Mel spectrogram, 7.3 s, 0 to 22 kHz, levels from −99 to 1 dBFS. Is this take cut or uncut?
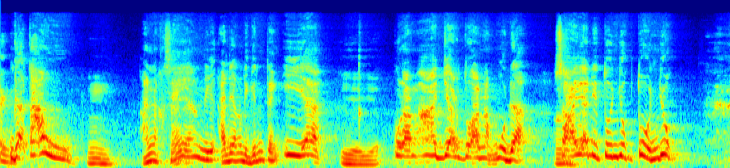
uncut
